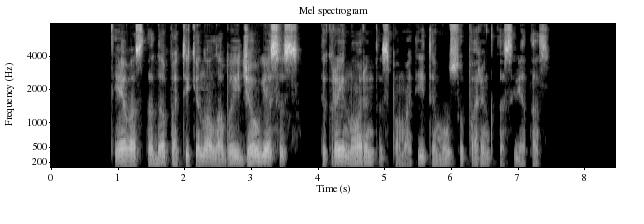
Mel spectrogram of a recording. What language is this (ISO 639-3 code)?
lit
